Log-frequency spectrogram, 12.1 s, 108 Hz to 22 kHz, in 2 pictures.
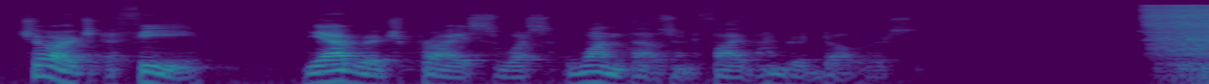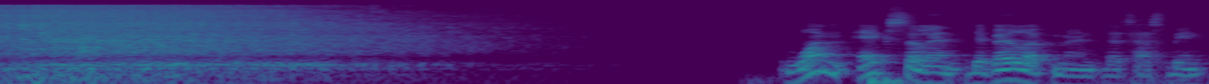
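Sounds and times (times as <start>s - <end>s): water hissing on hot stones: 5.7s - 8.7s.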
